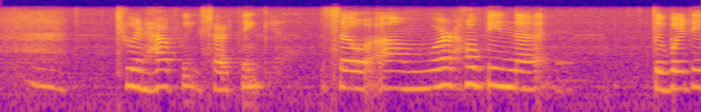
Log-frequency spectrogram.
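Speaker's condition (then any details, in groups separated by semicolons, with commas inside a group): Ataxia; affects mouth and tongue coordination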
